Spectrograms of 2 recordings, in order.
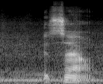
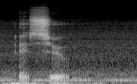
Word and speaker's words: Esau: So they named him Esau, or Esau. They spell it E-S-A-U.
